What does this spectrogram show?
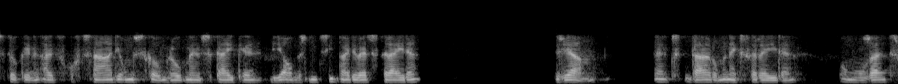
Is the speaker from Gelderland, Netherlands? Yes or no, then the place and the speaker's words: yes; Tiel, Gelderland, Netherlands; Ik kom zelf uit Tiel, dus op zich nog een stukje bij Den Bosch vandaan. Half uurtje rijden ongeveer.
